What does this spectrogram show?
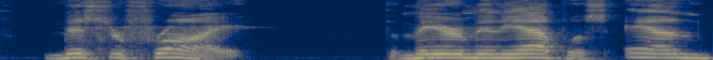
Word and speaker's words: Frey: Mr. Frey, RF fy is his name. He pronounces it Fry. Mr. Fry, the mayor of Minneapolis and Governor Waltz, guess what?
